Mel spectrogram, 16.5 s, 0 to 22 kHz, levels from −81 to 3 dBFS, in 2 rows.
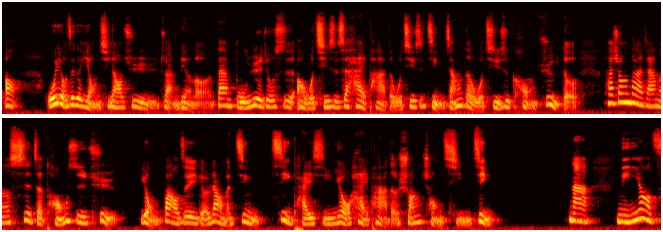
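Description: No technical faults can be heard anywhere in this speech recording. There is nothing in the audio that calls for a timestamp or a note.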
